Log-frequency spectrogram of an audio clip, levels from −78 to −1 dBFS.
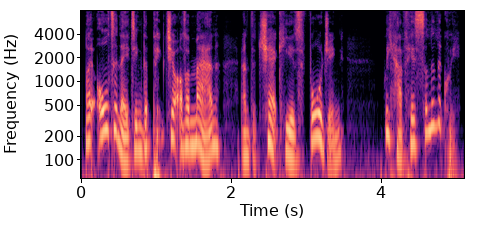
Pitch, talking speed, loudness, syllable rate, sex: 145 Hz, 200 wpm, -17 LUFS, 6.2 syllables/s, male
